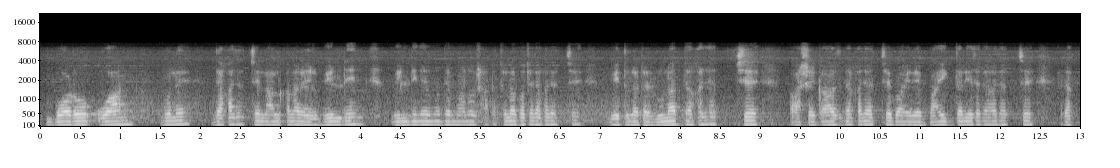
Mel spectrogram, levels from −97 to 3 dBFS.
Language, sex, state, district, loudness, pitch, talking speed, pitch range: Bengali, male, West Bengal, North 24 Parganas, -20 LUFS, 120 Hz, 150 wpm, 115-125 Hz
